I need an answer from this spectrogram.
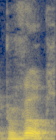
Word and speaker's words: provoke: And here we have the long value, provoke. You can hear the O in provoke. It sounds just like the letter pronounced in isolation.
